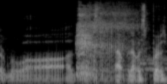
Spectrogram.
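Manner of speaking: cringing voice. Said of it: "Just go".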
